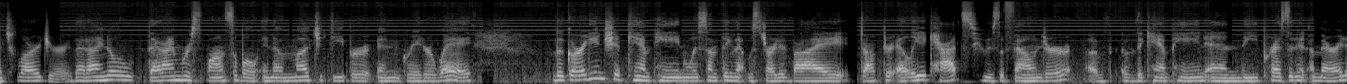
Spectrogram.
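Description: Speech runs the whole way through with computer activity noise underneath: a buzzy, chirpy whine pulsing at around a kilohertz, sitting roughly 20 dB below the talking. It tracks the machine's load rather than the speech, as processor or mouse activity shifts the shared audio ground.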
